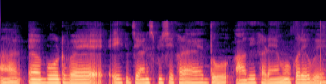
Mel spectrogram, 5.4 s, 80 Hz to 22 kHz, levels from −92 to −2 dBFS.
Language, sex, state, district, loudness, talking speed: Hindi, female, Odisha, Sambalpur, -15 LUFS, 175 wpm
